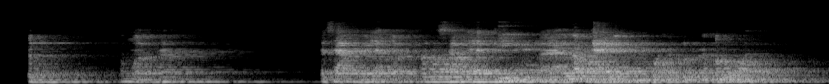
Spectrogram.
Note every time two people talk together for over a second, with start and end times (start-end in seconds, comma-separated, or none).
4.4-6.2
